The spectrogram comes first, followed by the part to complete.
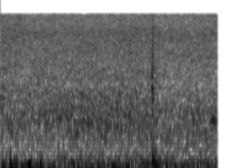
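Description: Wind buffeting the microphone as a low, fluctuating rumble, with a couple of faint knocks.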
